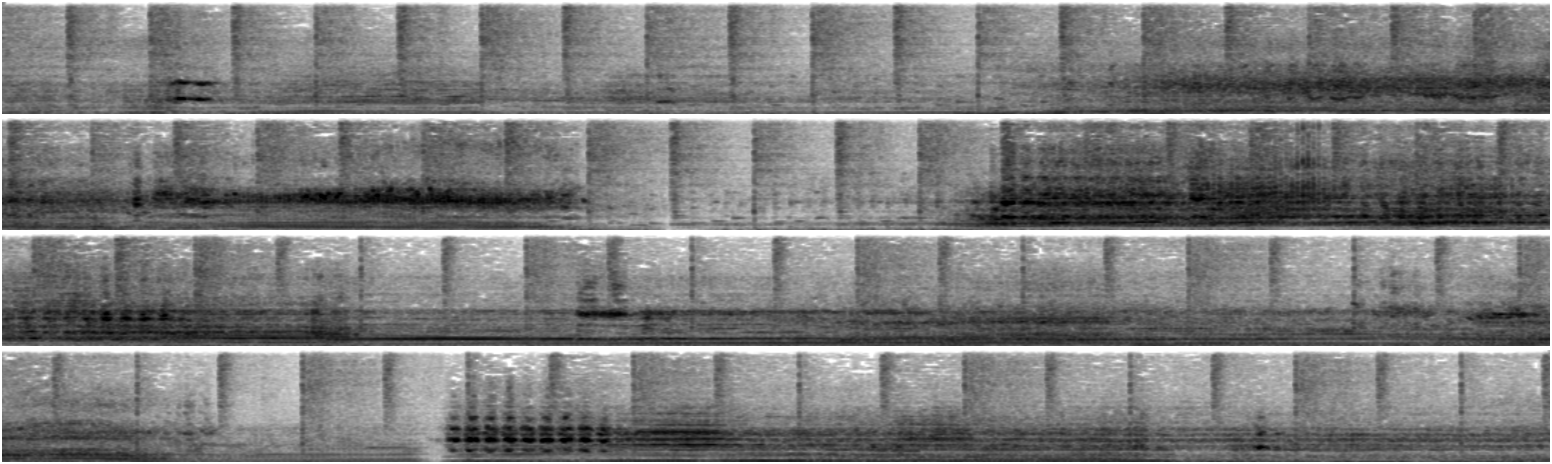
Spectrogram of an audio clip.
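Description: Drag-racing cars launching and accelerating hard down the strip, engine pitch climbing and dropping as they rev through the gears, with tyre squeal. The sound breaks off sharply twice, once about a third of the way in and once near the end.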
